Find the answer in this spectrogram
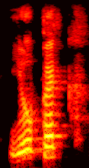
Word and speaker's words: IUPAC: यूपेक, इसको पढ़ने के लिए हम लोग आई को साइलेंट रखते हैं। आई को क्या रखेंगे? साइलेंट। और इसे यू और इसे पैक।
